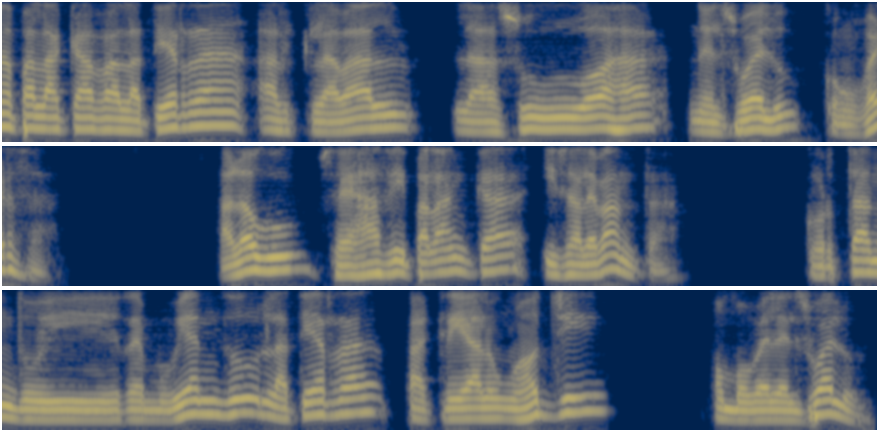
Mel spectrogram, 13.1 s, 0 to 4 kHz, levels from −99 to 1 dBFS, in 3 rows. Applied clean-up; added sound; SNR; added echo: neural mask model Resemble Enhance denoiser.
